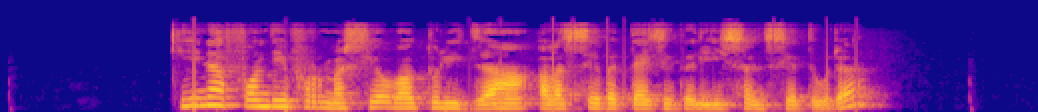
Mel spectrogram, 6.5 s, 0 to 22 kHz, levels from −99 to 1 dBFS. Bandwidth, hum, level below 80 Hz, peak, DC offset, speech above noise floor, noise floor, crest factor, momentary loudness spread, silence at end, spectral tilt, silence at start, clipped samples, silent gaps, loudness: 11 kHz; none; -54 dBFS; 0 dBFS; under 0.1%; 74 dB; -90 dBFS; 18 dB; 7 LU; 1.05 s; -4.5 dB/octave; 1.05 s; under 0.1%; none; -17 LUFS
